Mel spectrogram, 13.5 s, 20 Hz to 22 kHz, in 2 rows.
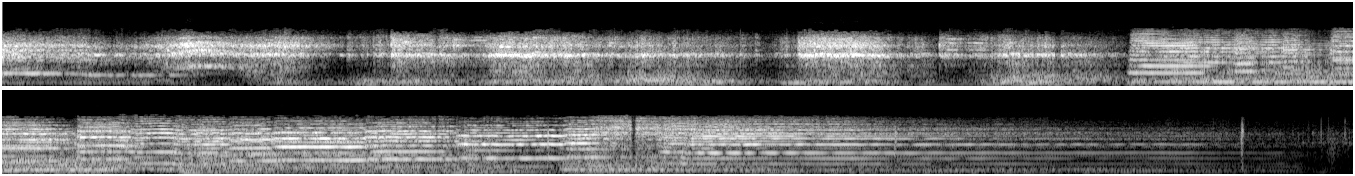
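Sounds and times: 
car skidding with squealing tires: 0.0 - 12.4.

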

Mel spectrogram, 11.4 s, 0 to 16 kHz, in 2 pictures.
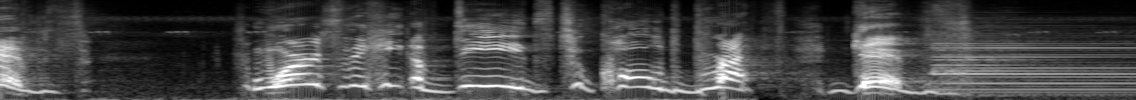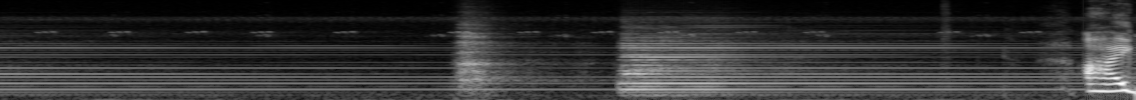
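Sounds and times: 
speech: 1.2 - 5.0, 11.1 - 11.3
bell ringing with a sustained metallic hum: 4.7 - 11.3.

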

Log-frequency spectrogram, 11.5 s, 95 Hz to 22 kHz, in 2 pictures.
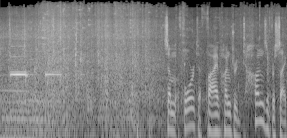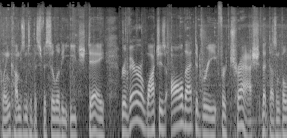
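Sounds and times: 
garbage truck reversing alarm beeps: 0.0 - 1.8
industrial noise at a Rhode Island recycling facility: 0.0 - 11.4
low rumbling garbage truck diesel engine: 0.0 - 11.4
speech: 3.3 - 11.4.

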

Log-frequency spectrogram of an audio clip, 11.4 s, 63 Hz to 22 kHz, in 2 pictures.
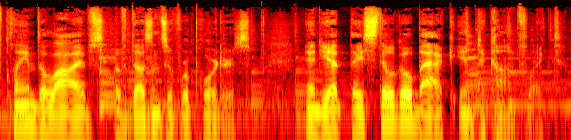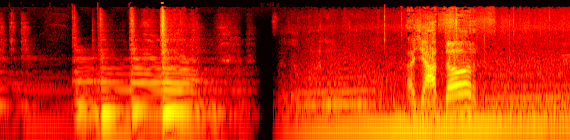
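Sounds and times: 
speech: 0.1 - 5.7, 9.8 - 10.6
car engine droning while speeding down a road: 8.5 - 11.4.

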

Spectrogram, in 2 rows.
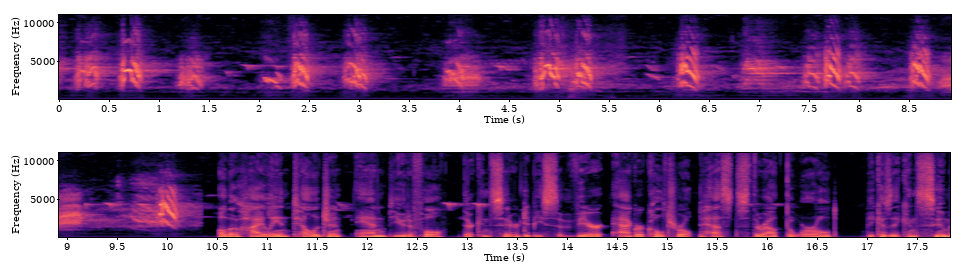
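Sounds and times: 
flock of birds squawking: 0.0 - 10.4
speech: 10.5 - 17.8.

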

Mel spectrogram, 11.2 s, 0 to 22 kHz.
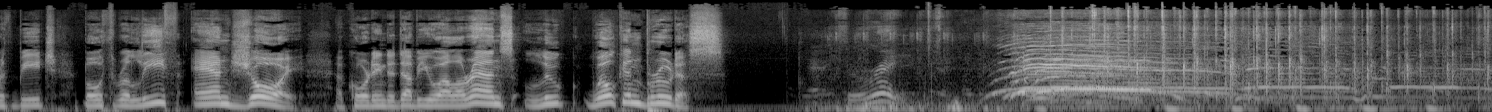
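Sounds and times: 
speech: 0.0 - 5.5, 6.4 - 8.0
dignitaries and community members cheering at a ribbon cutting: 7.4 - 11.1
people clapping at a ribbon cutting: 7.6 - 11.1.

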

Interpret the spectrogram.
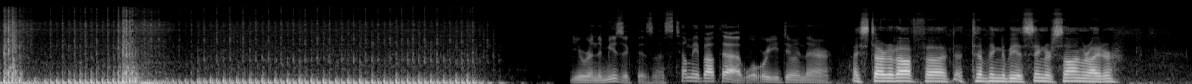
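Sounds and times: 
German motorcycle engine with aftermarket exhaust pipes idling: 0.0 - 5.2
speech: 5.9 - 11.3.

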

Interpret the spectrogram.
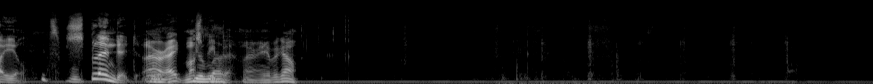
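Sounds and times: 
speech: 0.0 - 3.1
steady low electrical hum: 0.0 - 8.7
chewing broiled eel: 2.9 - 8.7.

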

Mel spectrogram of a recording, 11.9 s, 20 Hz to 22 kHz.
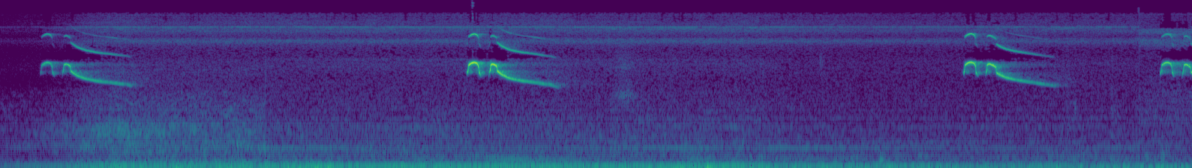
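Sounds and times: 
low steady outdoor rumble: 0.0 - 11.9
Mississippi kite two-note whistle: 0.4 - 1.4, 4.6 - 6.4, 9.6 - 11.9.

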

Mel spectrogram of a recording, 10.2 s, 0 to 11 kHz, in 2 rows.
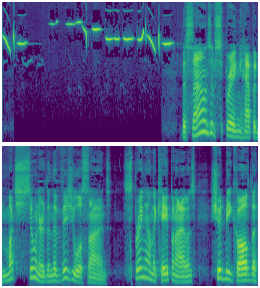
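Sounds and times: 
tree sparrow calls and song: 0.0 - 3.6
speech: 3.6 - 10.2.

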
